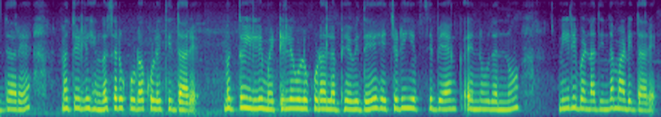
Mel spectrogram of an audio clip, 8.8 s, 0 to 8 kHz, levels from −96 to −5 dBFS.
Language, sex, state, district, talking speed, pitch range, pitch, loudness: Kannada, female, Karnataka, Gulbarga, 135 wpm, 215-235 Hz, 225 Hz, -18 LUFS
